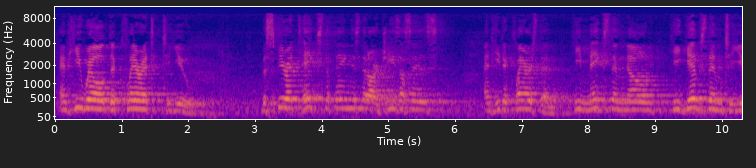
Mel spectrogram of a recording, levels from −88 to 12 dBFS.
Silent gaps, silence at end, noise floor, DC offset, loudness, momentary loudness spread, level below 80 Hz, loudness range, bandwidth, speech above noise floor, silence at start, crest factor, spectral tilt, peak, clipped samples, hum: none; 0 s; -52 dBFS; under 0.1%; -30 LUFS; 15 LU; -66 dBFS; 5 LU; 9.6 kHz; 22 dB; 0 s; 20 dB; -5.5 dB/octave; -10 dBFS; under 0.1%; none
